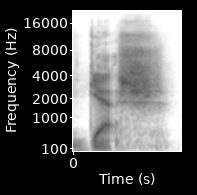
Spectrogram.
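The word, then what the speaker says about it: geas: i finally learned yes it looks like gay ass or something like that but it's get it's well no it's apparently like irish or something danny exactly yeah exactly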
